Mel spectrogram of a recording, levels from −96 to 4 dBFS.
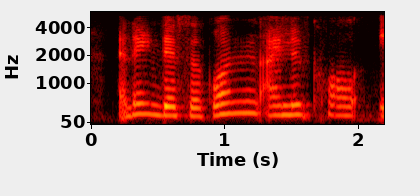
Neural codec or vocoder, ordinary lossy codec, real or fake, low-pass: codec, 16 kHz, 1.1 kbps, Voila-Tokenizer; AAC, 32 kbps; fake; 5.4 kHz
